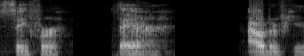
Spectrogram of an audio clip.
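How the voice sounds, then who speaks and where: A raspy, put-on character voice sits at a low-to-middle pitch. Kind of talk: fantasy tabletop roleplay. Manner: clipped, earnest, short phrases.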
